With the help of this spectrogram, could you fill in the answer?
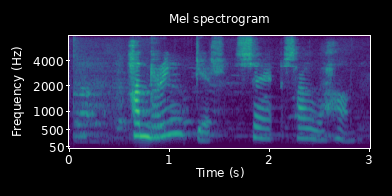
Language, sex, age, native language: Icelandic, female, 9, Icelandic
